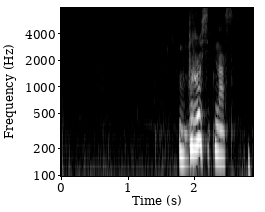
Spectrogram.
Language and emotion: Russian, angry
